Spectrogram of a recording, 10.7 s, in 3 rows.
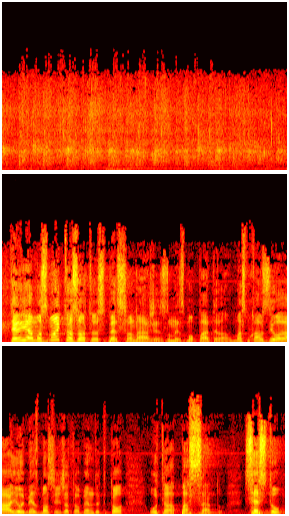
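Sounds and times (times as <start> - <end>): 
audience applause: 0.0 - 4.0
speech: 3.7 - 10.6.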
